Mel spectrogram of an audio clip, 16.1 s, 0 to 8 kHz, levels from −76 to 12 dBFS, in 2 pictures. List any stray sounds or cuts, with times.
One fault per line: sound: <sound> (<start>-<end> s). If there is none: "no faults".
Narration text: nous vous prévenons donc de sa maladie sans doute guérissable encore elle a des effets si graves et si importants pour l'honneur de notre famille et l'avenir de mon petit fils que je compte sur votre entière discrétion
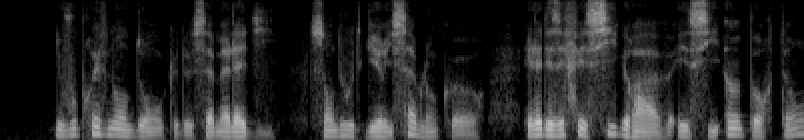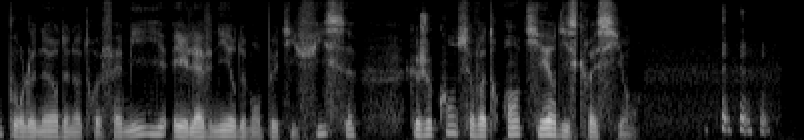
sound: laugh (15.1-15.8 s)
